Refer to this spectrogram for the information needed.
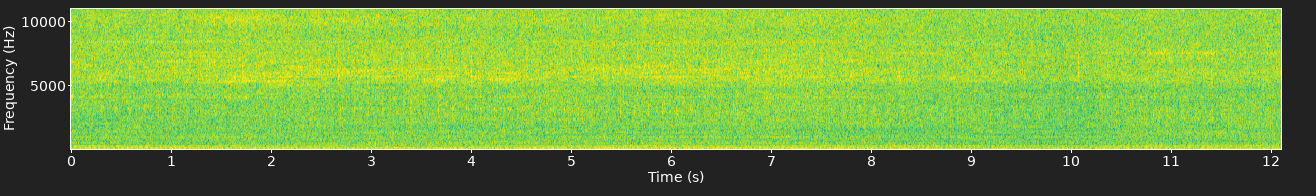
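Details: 2004 Nissan Xterra 4x4, 3.3-litre petrol V6, idling, heard from outside after exiting: deep, slightly raspy rumble with faint puffing; small exhaust leak noted by seller.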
